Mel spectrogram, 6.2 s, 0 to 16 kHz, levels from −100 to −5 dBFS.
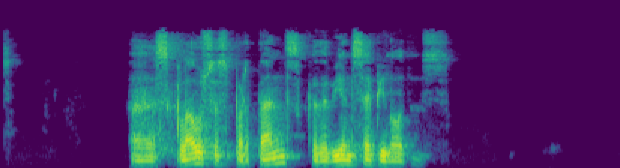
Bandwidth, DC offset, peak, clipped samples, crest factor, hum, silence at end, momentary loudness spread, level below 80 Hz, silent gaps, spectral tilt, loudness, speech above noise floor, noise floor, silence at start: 8.4 kHz; under 0.1%; -2 dBFS; under 0.1%; 20 dB; none; 1.8 s; 15 LU; -56 dBFS; 0.91-0.95 s, 1.01-1.22 s; -5 dB/octave; -19 LUFS; 70 dB; -89 dBFS; 0.05 s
